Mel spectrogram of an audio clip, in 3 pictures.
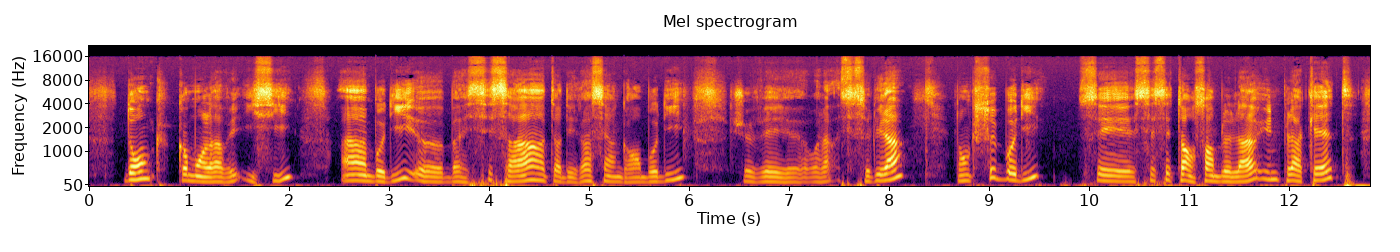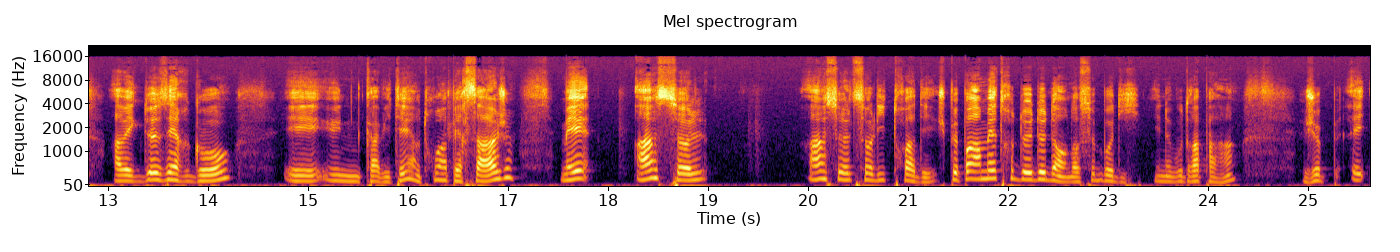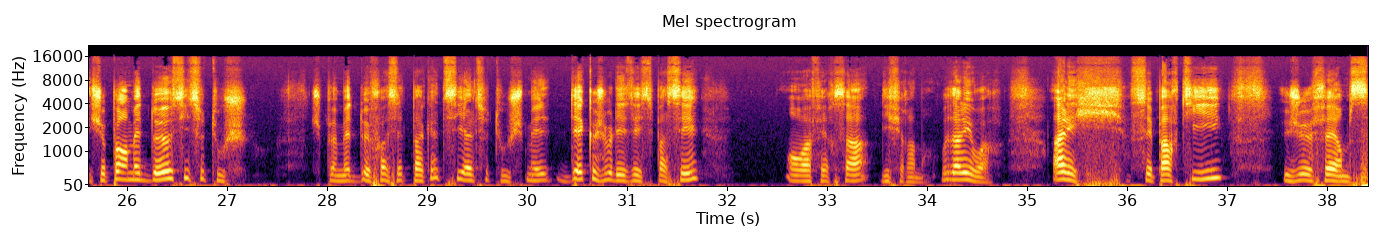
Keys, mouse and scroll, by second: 1.1 click, 3.8 click, 5.7 click, 7.5 click, 16.1-17.7 drag, 34.7 click.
